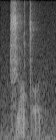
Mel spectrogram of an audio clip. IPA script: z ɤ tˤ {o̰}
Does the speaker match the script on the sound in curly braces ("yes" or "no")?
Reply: yes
